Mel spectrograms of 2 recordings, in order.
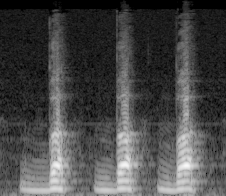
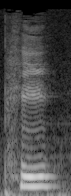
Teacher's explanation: the only difference is my vocal cords are either vibrating or they're not vibrating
